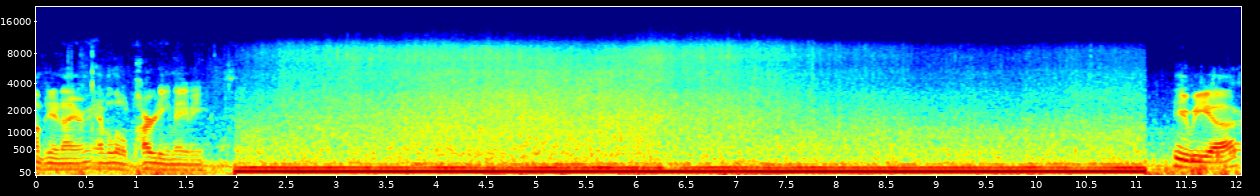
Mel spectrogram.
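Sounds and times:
outboard motor drone: 0:00.0 - 0:11.2
wind: 0:00.0 - 0:12.0
water hissing: 0:02.0 - 0:11.1.

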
